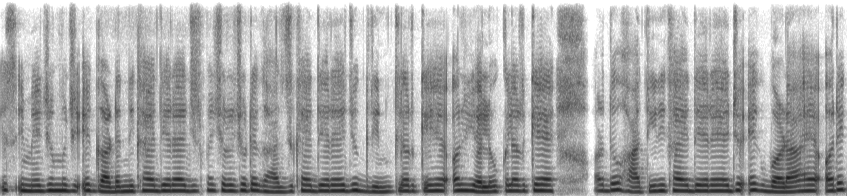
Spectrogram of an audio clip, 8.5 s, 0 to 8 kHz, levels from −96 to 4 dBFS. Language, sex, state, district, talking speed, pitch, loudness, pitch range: Hindi, female, Chhattisgarh, Jashpur, 150 wpm, 230 Hz, -16 LUFS, 220-240 Hz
